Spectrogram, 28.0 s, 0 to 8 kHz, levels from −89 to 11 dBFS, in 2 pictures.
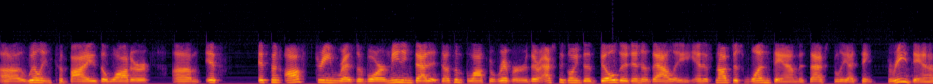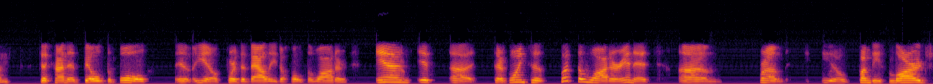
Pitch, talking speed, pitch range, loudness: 170 Hz, 155 wpm, 150-190 Hz, -17 LUFS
